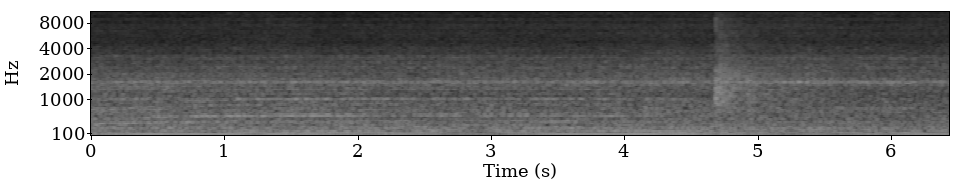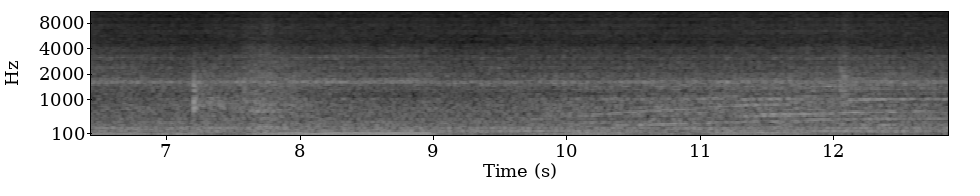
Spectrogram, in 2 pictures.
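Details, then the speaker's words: Audi RS2, about 30 years old with 200,000 miles, on its first startup at the German dealer, parked and not driving: a smooth, even idle with a steady low drone and no ticks, knocks or stumbles. "I'm not driving but it's the first startup it sounds good running"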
